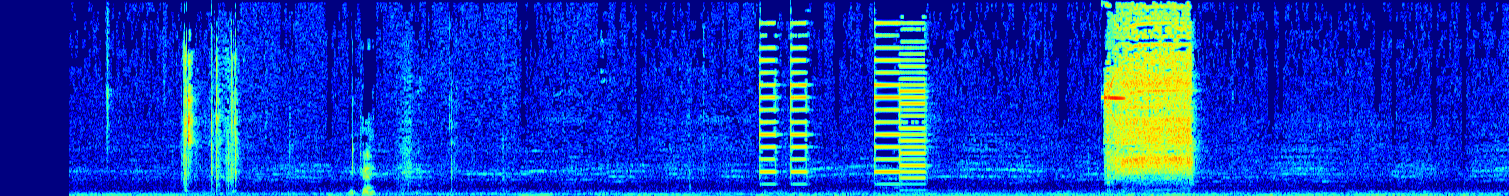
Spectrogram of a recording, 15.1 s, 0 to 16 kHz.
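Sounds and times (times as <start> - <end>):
machine low hum: 0.7 - 15.0
drill spindle whirring: 11.0 - 12.0.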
